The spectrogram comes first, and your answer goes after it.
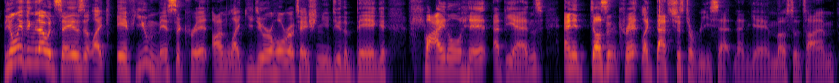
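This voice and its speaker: A man hosting a livestream, casually reviewing game builds in relaxed, slangy talk as he thinks aloud. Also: a little high, brisk, hardly any pauses. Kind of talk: casual gaming livestream commentary.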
